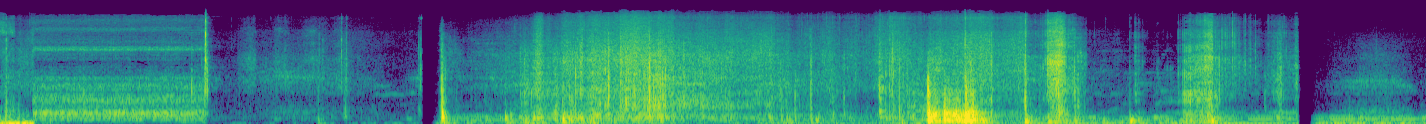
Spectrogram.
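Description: Rustling and crinkling of bags and plastic packaging being handled in a side-by-side's cargo bed, with a louder thump about seven seconds in. It comes after a short steady hum at the start and a second or so of near silence.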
